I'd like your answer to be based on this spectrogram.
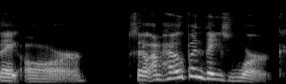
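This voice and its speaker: A Southern US accent over a quiet background. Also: woman. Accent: Southern US, noticeable. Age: 50s. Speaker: online seller. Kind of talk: casual live-stream chat. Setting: live stream.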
